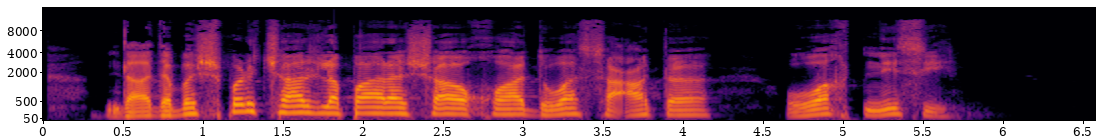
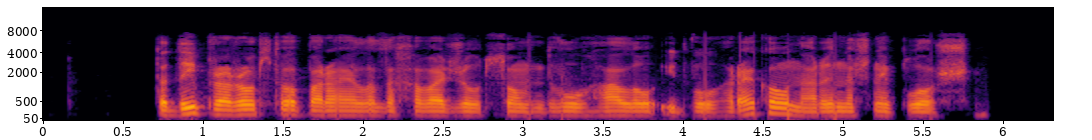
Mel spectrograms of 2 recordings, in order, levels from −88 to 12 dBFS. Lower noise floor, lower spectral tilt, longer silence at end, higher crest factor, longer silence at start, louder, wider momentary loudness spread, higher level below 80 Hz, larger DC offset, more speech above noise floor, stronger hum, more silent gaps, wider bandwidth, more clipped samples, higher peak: first, -86 dBFS vs -68 dBFS; about the same, -6 dB/octave vs -5.5 dB/octave; first, 0.95 s vs 0.55 s; about the same, 16 dB vs 18 dB; second, 0.4 s vs 0.7 s; first, -15 LUFS vs -19 LUFS; first, 12 LU vs 8 LU; first, -46 dBFS vs -56 dBFS; neither; first, 71 dB vs 50 dB; neither; neither; first, 11.5 kHz vs 7.6 kHz; neither; about the same, 0 dBFS vs -2 dBFS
